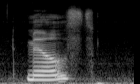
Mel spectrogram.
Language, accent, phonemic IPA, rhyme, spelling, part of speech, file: English, US, /mɪlz/, -ɪlz, mills, noun / verb, En-us-mills.ogg
- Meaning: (noun) plural of mill; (verb) third-person singular simple present indicative of mill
